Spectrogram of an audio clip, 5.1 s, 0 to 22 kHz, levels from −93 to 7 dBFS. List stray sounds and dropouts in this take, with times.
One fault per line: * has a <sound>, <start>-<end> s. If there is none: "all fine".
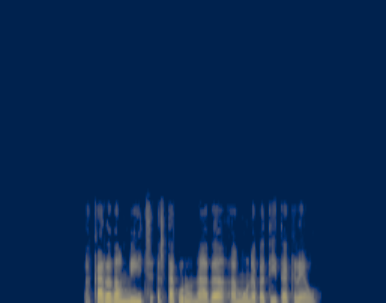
all fine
